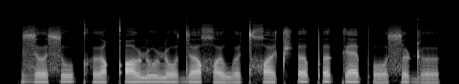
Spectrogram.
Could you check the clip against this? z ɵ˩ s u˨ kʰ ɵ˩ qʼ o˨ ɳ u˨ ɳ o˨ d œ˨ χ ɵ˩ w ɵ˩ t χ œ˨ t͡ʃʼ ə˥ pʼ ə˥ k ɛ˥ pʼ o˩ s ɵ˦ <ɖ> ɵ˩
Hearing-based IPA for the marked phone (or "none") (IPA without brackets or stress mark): ɖ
